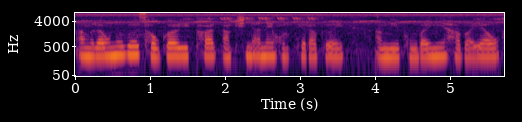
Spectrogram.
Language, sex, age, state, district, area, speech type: Bodo, female, 30-45, Assam, Chirang, rural, spontaneous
